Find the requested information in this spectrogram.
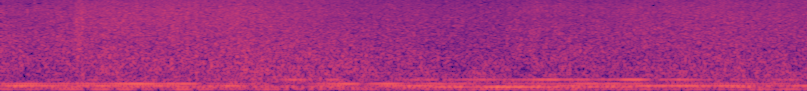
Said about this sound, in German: Die Wellen des Meeres tragen immer mehr die Spuren des Tages am Strand davon. Immer mehr Fußabdrücke im Sand verwandeln sich zu einem schönen, glatten Sandstrand.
